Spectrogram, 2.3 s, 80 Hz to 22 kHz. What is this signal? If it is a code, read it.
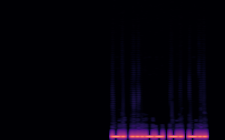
Morse code, heard as a keyed tone, about 49 wpm, 700 Hz. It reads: N3ND
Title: Easy Call Signs Repeated 3x - 50wpm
